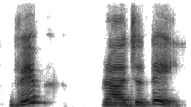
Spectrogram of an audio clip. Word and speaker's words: Vibhrajate: Okay, try to like pronounce it by breaking. Vib rajate.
